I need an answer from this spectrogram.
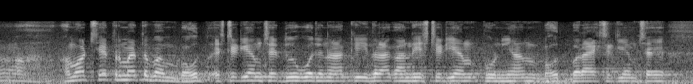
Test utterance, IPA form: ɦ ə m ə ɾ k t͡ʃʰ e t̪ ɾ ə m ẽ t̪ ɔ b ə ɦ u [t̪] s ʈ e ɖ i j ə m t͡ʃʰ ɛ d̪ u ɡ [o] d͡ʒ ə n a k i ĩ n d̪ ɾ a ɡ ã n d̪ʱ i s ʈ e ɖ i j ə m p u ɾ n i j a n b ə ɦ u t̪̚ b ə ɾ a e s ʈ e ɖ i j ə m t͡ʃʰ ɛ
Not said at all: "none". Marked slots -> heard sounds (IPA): t̪, o

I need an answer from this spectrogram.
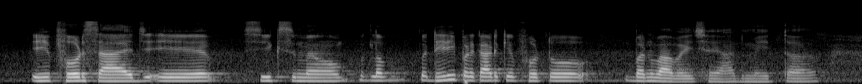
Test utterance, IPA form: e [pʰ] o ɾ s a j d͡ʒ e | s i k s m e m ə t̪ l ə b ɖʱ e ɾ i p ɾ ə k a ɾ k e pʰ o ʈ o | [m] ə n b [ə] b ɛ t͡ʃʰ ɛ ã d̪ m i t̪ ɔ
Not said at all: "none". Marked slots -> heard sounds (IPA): pʰ, b, a

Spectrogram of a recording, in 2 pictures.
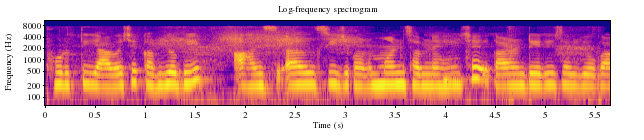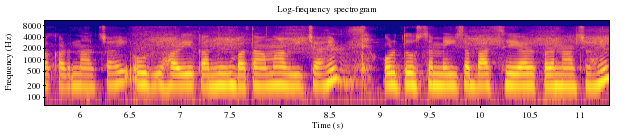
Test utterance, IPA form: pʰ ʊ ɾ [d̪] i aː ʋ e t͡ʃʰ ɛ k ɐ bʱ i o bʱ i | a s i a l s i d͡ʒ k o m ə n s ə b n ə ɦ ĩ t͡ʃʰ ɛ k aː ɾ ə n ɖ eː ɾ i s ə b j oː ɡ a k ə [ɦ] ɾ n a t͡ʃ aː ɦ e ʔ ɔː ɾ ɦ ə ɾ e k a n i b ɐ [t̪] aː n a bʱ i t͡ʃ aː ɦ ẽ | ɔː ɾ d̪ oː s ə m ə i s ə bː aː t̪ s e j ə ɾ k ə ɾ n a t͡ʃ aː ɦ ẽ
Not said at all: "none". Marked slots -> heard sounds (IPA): t̪, none, t̪

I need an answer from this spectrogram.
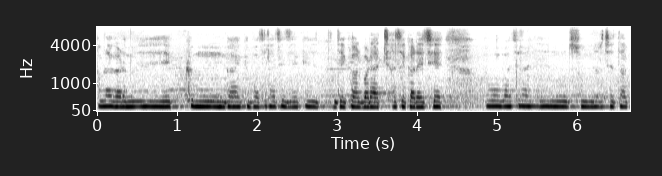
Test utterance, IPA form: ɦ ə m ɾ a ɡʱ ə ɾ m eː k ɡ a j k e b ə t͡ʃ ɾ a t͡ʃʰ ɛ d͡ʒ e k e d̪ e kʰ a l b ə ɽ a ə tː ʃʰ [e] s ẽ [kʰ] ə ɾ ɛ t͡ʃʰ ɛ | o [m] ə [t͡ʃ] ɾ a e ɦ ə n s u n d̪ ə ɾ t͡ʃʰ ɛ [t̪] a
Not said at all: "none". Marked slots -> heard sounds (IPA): a, k, b, t͡ʃ, t̪

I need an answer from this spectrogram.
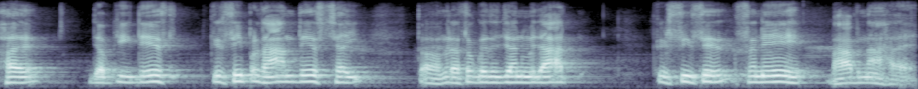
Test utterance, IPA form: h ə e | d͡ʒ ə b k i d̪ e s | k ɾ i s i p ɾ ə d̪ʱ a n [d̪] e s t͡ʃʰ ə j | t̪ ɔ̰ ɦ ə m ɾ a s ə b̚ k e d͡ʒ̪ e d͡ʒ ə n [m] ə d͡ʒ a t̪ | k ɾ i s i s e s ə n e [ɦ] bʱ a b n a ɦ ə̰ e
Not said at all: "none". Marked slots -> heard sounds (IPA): d̪, m, ɦ

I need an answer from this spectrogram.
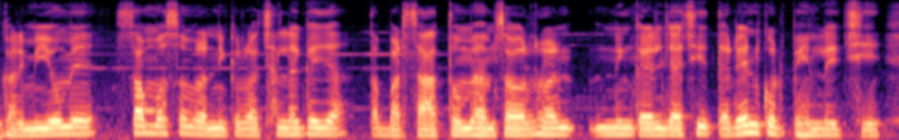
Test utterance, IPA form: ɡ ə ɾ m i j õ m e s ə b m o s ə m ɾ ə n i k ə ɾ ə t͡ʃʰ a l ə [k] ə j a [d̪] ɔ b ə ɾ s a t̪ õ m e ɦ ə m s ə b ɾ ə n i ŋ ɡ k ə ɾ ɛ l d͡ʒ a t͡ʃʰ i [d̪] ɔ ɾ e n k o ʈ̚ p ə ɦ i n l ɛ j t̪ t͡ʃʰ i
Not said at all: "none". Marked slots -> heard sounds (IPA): ɡ, t̪, t̪

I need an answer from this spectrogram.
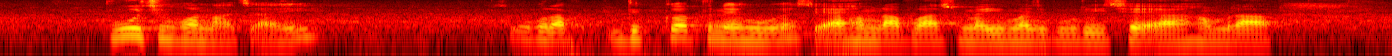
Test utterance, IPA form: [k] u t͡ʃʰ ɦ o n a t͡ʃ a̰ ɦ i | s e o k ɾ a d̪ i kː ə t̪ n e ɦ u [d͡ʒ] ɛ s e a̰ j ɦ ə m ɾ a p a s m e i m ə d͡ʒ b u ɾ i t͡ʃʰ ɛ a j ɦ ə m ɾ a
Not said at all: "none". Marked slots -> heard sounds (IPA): p, none

